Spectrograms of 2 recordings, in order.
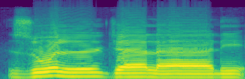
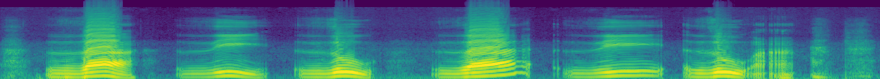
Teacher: Bagaimana melafalkan huruf dzal yang tepat? yaitu ujung lidah kita menempelkan dengan gigi seri atas kita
